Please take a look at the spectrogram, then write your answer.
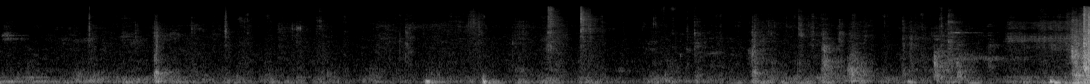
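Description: A courtroom door being opened, with a series of latch clicks, soft thumps and a scraping slide over faint background noise and murmuring, ending in a louder knock as it settles.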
